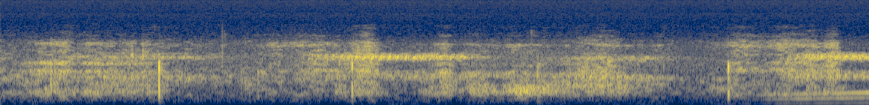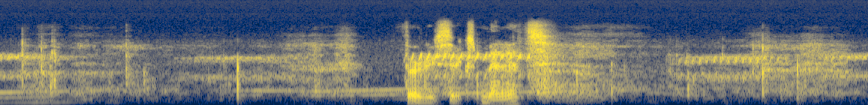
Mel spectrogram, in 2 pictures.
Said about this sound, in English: Yeah, those are frogs.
